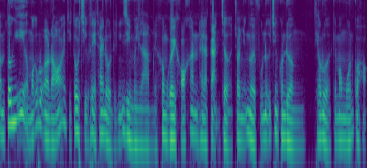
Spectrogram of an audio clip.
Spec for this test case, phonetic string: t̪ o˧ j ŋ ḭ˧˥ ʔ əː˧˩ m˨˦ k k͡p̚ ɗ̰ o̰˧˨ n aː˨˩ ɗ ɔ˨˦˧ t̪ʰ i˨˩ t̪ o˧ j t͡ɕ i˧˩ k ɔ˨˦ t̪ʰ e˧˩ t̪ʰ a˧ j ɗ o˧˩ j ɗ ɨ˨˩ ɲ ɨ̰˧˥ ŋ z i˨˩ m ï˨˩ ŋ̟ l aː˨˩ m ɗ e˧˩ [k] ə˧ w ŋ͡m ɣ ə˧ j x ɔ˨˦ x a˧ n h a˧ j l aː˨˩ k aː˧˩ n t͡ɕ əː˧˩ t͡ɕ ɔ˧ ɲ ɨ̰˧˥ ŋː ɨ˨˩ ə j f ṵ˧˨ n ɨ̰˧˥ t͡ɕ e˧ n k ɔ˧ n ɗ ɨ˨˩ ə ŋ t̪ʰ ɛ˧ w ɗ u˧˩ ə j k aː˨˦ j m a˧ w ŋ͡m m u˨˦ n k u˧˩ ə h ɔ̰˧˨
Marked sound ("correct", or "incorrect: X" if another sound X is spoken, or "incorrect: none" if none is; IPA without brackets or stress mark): incorrect: x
